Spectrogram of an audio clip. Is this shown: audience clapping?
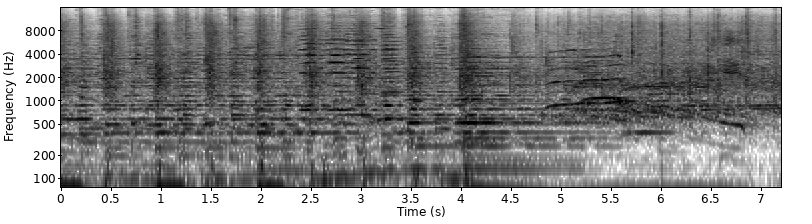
yes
